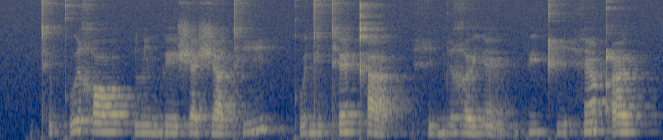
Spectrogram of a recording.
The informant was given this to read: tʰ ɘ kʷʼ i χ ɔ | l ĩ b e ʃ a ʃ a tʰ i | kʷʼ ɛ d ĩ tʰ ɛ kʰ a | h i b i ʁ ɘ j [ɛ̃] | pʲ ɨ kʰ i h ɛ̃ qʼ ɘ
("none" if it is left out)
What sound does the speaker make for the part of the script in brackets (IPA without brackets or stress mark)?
ɛ̃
